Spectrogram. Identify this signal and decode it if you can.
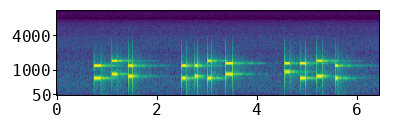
DTMF, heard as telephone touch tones, dialled by hand, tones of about 100 ms, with room echo. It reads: 194 1438 0261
